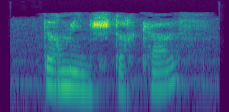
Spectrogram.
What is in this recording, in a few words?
"minschterkaas", alsace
